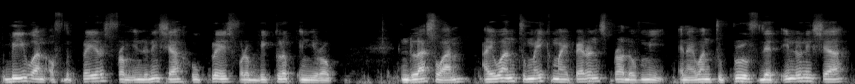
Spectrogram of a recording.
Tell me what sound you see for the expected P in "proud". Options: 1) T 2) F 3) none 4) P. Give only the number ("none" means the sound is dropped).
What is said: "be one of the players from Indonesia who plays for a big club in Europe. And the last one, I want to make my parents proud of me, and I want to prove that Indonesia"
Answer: 4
